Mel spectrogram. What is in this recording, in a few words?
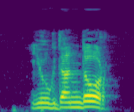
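"югдандор", Komi, male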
